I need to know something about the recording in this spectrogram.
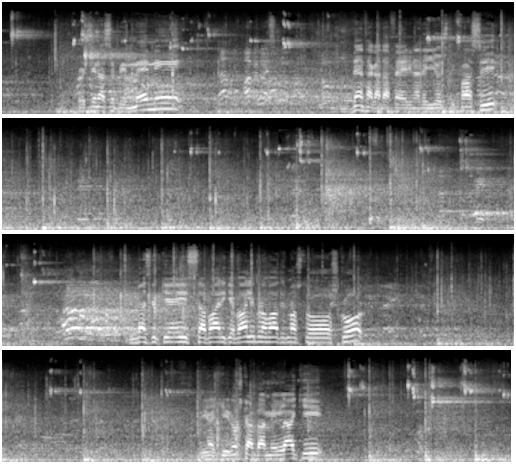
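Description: Sneakers squeak on a hardwood court in a large echoing arena.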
